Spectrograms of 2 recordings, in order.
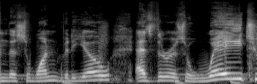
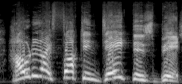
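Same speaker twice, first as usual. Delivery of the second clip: exasperated outburst; 8 semitones higher, 7 dB louder than usual. Real, not acted. Disbelief at ex-girlfriend's messages.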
